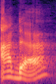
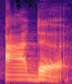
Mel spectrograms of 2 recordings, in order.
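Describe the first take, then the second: First: The word ends with an open 'a' sound. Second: The word ends with an 'e' sound. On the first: "Kosakata ada" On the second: "diucapkan menjadi"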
